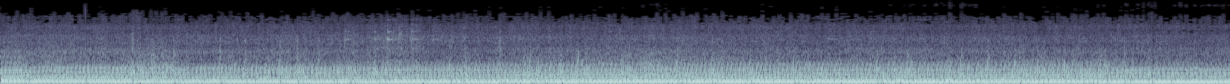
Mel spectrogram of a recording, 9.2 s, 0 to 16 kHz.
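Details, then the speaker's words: Honda CB750 motorcycle revived after 33 years in a barn, first run: steady four-cylinder drone with uneven pops from a partly plugged muffler still spitting debris; high-speed run planned to clear the pipe, otherwise runs smooth. "we still hear the popping out of that pipe that's kind of plugged up and stuff is still flying out of there we need to take this thing for a highspeed run to get that pipe cleared out"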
